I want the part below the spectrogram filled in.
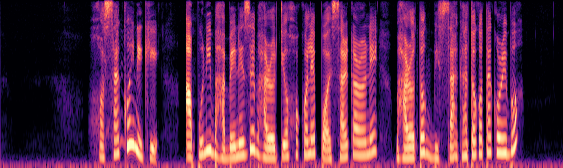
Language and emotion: Assamese, surprised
